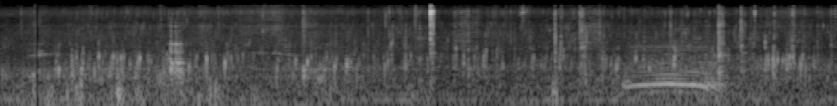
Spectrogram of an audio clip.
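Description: A metal ladle stirring a big steel pot of boiling soup: liquid sloshing and bubbling, with scrapes and clinks of the ladle against the pot and one sharp clink about four seconds in. Late on, a low animal call about a second long sounds over the stirring.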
